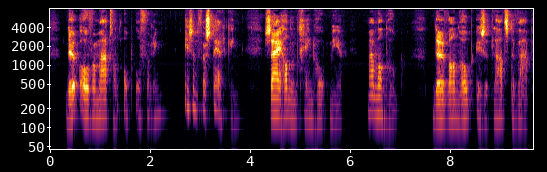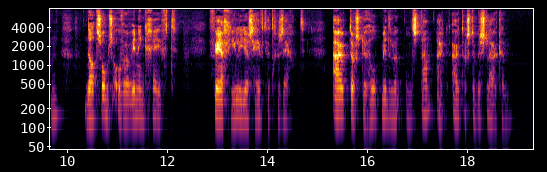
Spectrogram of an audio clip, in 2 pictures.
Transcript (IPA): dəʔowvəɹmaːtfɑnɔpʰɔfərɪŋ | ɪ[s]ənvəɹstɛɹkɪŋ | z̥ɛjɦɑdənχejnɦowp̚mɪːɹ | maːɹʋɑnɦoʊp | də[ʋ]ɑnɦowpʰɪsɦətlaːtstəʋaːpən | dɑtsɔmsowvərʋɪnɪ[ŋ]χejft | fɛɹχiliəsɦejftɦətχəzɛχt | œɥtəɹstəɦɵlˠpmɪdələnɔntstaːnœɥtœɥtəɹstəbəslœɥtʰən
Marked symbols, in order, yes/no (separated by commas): yes, yes, yes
